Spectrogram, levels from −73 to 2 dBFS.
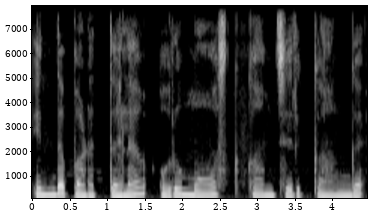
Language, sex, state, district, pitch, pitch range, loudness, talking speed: Tamil, female, Tamil Nadu, Nilgiris, 220 Hz, 205-230 Hz, -17 LUFS, 65 wpm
